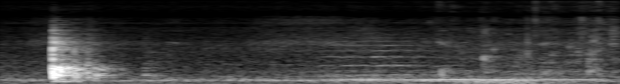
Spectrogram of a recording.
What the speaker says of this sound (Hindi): तो अब लास्ट में मैं डाल रही हूँ इसमें चावल।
